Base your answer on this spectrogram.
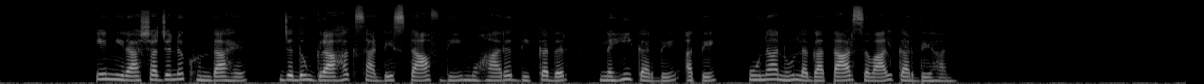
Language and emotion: Punjabi, sad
